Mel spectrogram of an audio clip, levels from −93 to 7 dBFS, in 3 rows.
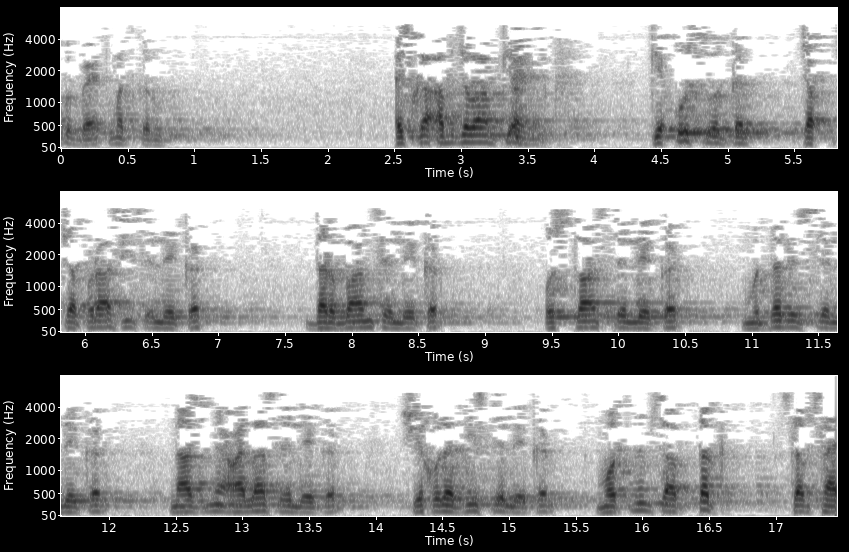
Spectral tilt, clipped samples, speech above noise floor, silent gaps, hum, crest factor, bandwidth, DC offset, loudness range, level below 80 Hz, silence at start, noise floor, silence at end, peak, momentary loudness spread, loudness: -11.5 dB/octave; under 0.1%; 41 dB; none; none; 18 dB; 5.8 kHz; under 0.1%; 2 LU; -64 dBFS; 0 s; -58 dBFS; 0 s; 0 dBFS; 13 LU; -18 LUFS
